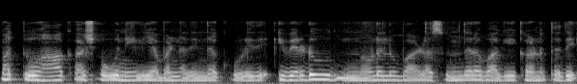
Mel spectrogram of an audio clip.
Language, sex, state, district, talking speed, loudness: Kannada, female, Karnataka, Chamarajanagar, 105 wpm, -16 LUFS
